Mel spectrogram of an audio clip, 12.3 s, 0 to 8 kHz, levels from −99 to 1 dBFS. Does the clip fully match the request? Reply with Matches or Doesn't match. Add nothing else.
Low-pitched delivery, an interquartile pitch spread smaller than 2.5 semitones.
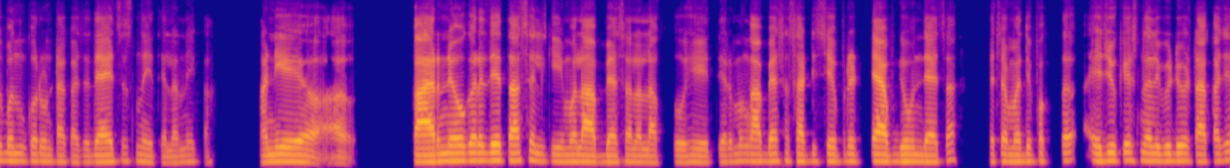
Matches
